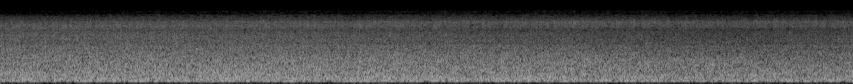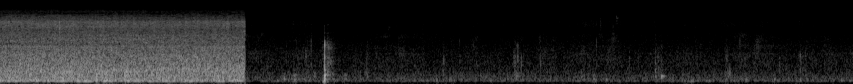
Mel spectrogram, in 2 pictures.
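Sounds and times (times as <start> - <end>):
rushing falling water: 0.0 - 11.0.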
